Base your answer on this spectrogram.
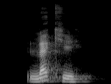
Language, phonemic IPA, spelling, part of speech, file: French, /la.kɛ/, laquais, noun, LL-Q150 (fra)-laquais.wav
- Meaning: 1. footman, lackey, liveried servant 2. flunky, stooge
